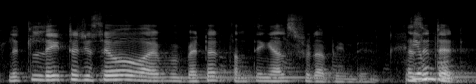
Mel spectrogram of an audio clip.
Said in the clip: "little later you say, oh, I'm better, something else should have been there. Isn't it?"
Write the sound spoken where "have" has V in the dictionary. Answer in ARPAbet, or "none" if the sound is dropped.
V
